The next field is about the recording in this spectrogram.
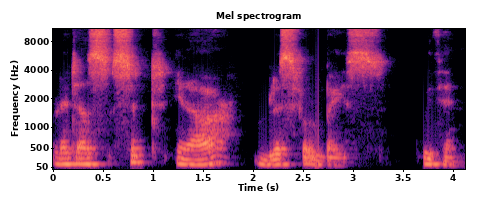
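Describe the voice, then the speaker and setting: Very slow-speaking man guiding meditation. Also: medium pitch, animated, gravelly, rough recording. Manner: gentle instructional phrasing with long pauses. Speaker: swami leading guided meditation. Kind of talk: guided meditation.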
